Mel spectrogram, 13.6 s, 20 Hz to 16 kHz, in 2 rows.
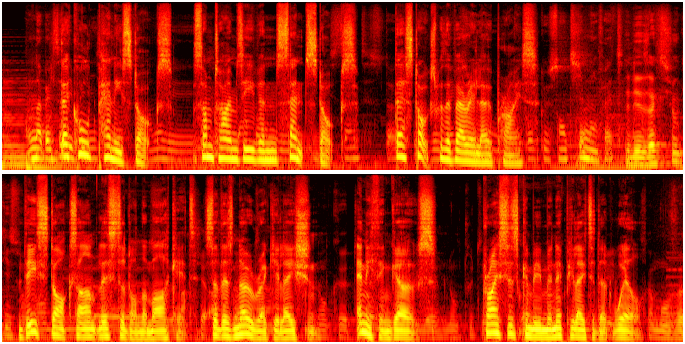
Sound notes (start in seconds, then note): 5.5 non-english speech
